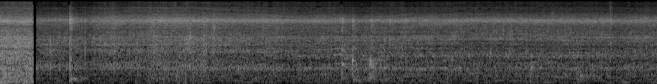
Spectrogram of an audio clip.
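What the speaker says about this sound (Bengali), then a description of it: "দিয়ে দেবো তেল, দিয়ে দেবো এখন আমি 5 ফোড়ন। ভালো করে একটু ভেজে ভেজে নেব ভেন্ডিগুলো।" Okra frying in hot oil with five-spice seeds (panch phoron), a dense, steady sizzle and hiss that starts suddenly and continues close and loud, with occasional small pops and stirring clicks and no talking.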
